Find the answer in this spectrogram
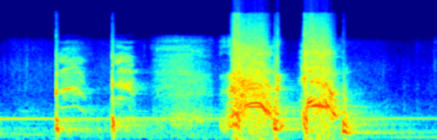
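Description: People shouting: two long, loud shouts that rise and fall in pitch, about two and three seconds in, after a couple of sharp clicks and a shorter cry.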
